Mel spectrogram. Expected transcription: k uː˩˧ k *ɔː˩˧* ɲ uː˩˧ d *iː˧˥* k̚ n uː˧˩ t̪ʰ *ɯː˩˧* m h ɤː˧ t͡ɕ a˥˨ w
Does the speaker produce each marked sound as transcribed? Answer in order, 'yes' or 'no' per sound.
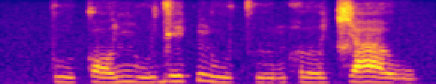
yes, no, yes

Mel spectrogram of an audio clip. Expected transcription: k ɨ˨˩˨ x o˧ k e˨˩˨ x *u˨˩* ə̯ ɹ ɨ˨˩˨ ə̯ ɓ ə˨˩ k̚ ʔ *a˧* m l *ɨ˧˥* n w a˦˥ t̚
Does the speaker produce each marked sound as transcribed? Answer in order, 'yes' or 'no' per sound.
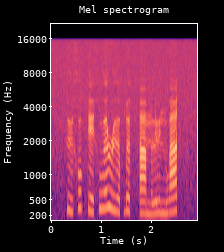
no, no, no

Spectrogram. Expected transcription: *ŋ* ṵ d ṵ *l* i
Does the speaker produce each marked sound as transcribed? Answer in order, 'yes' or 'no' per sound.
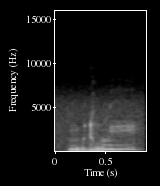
yes, yes

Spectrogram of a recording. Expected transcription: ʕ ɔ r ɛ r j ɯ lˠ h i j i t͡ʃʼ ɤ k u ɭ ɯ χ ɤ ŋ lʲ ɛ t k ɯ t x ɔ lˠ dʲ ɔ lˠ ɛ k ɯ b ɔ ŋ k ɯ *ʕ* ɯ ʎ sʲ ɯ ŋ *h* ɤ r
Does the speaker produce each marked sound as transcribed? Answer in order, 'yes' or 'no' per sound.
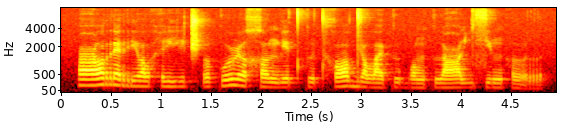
yes, yes

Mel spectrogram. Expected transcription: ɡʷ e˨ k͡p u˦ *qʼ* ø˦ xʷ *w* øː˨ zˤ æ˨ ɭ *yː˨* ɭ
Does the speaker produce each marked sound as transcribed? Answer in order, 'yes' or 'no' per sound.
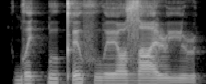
no, yes, yes

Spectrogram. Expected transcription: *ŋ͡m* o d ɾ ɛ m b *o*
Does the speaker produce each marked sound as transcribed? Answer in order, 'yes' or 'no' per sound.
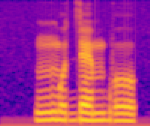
yes, yes

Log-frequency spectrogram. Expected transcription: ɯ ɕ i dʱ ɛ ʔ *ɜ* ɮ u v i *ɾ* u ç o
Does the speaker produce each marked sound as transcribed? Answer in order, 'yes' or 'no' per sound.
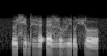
no, yes

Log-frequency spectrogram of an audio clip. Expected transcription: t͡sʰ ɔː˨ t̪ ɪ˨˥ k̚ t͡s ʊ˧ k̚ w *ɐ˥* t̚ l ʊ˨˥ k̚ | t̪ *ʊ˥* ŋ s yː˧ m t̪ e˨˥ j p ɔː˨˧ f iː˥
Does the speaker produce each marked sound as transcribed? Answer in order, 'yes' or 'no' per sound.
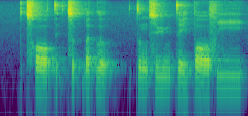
yes, no

